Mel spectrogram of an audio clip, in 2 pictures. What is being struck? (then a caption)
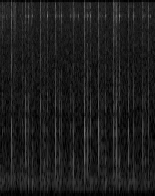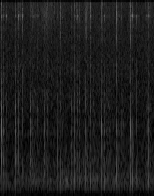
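Pressed-powder bath bomb. Long nails rapidly tap and scratch the surface of a solid white pressed-powder bath bomb about the size of a tennis ball, held in the hand. The quiet, dry, crisp clicks come in an uneven flurry of about three per second, bright and short with no ring, over a faint scratchy hiss.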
